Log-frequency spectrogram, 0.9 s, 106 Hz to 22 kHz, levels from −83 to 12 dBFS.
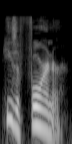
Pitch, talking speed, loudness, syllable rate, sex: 200 Hz, 200 wpm, -14 LUFS, 6.3 syllables/s, female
